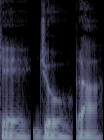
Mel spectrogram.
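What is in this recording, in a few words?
"kejora", concatenated syllables; Affixing experiment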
